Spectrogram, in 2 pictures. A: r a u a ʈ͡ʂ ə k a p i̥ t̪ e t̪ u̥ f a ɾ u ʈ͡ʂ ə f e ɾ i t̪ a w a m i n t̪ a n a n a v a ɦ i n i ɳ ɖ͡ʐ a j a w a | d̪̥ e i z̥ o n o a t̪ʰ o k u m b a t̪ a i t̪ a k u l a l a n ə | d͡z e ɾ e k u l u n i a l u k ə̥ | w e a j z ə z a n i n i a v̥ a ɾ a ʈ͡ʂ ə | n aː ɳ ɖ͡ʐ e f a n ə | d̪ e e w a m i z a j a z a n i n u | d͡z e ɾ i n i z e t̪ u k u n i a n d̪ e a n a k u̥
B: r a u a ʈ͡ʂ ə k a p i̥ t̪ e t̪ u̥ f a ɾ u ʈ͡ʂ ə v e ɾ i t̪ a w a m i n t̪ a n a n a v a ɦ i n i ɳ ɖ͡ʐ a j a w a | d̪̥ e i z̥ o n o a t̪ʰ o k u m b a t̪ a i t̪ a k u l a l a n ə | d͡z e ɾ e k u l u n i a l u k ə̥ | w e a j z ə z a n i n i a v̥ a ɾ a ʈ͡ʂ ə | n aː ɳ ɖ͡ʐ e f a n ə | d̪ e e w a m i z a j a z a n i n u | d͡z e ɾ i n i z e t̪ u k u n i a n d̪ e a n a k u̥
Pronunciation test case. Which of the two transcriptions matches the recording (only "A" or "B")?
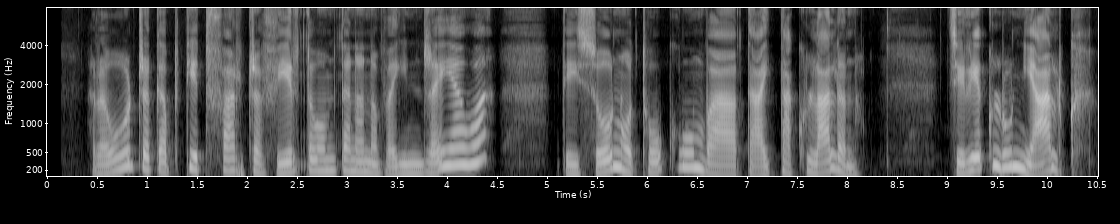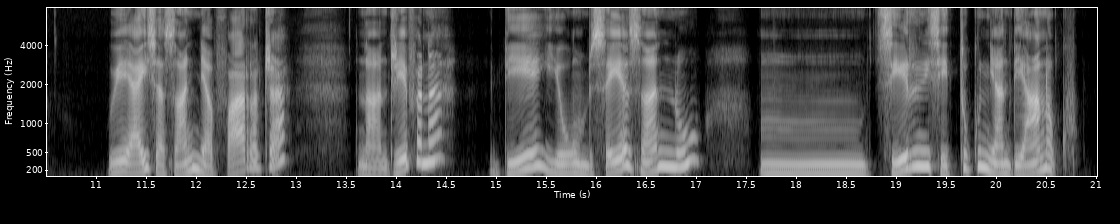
B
